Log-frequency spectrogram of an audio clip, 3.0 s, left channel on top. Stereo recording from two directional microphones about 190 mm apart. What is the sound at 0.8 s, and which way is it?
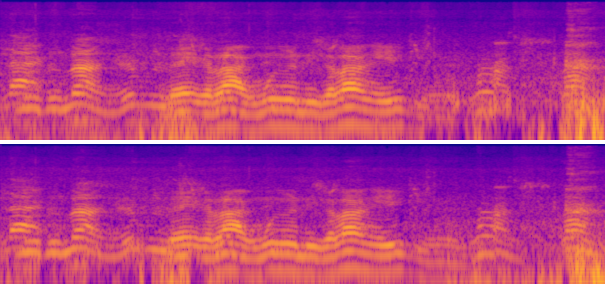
Speech, 45° left (ahead or behind).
